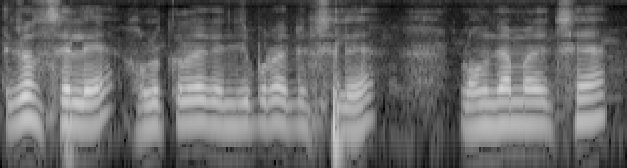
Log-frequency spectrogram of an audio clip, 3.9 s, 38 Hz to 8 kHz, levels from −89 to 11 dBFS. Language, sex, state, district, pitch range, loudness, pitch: Bengali, male, Tripura, Unakoti, 150-165 Hz, -18 LUFS, 155 Hz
